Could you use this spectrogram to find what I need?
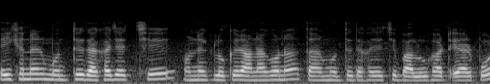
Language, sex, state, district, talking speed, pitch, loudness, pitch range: Bengali, female, West Bengal, Paschim Medinipur, 170 wpm, 210 Hz, -17 LUFS, 195-225 Hz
